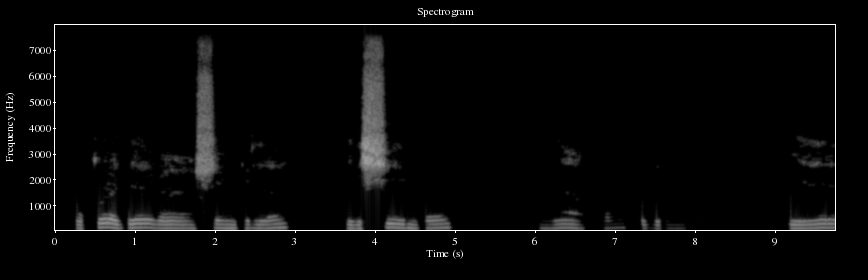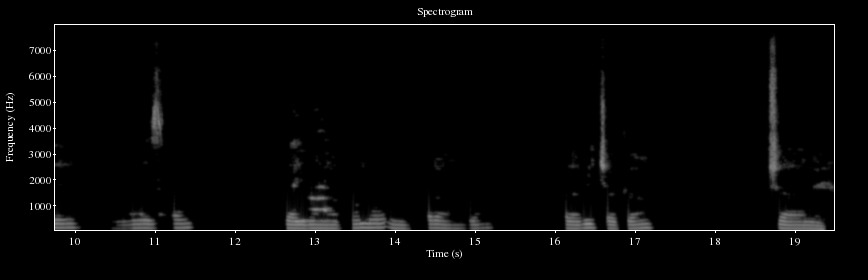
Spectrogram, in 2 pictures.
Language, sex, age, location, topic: Kinyarwanda, male, 36-49, Musanze, agriculture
